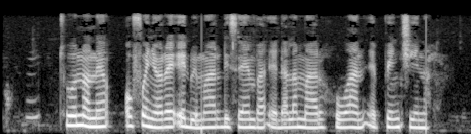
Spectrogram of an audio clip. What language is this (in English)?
Luo (Kenya and Tanzania)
